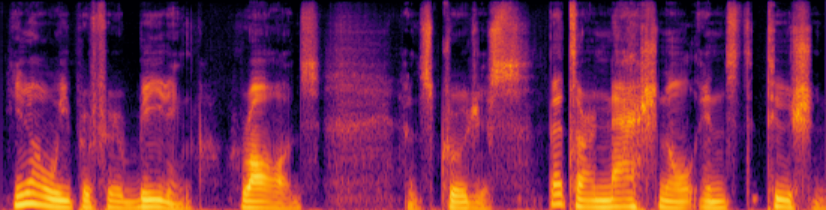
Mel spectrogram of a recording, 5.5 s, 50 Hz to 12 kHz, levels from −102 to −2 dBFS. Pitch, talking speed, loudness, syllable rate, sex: 100 Hz, 110 wpm, -19 LUFS, 4.6 syllables/s, male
